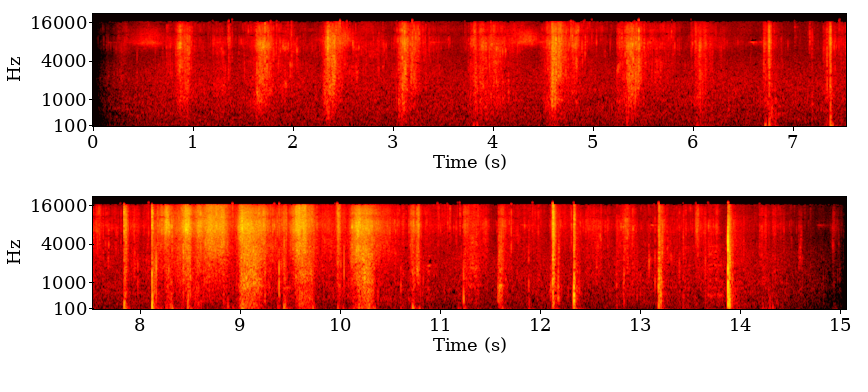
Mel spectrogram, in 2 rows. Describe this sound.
Hiking on Soft Ground 1 - Through Mud Then Slipping
Sound of heavy footsteps on soft ground and through mud. Included bit near the end that sounds like me slipping on the mud.
Recorded at Springbrook National Park, Queensland using the Zoom H6 Mid-side module.
steps, mud, ground, walking, footsteps, feet, foot, hiking, heavy, footstep, fall, walk, slip, step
